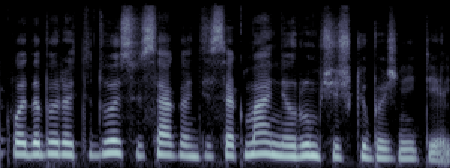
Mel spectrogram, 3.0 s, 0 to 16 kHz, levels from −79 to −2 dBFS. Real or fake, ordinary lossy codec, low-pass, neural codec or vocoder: fake; MP3, 96 kbps; 14.4 kHz; autoencoder, 48 kHz, 128 numbers a frame, DAC-VAE, trained on Japanese speech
